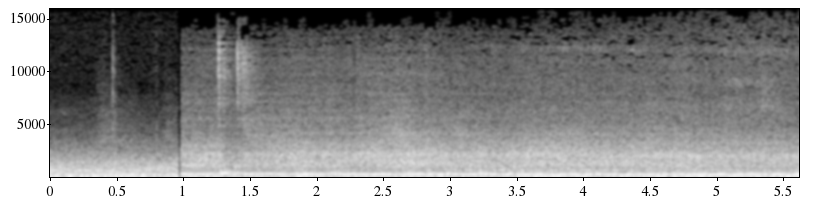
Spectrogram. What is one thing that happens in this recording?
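A diesel train engine hums close by as the train passes slowly.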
